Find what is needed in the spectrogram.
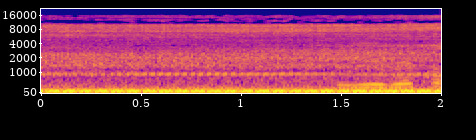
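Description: A motor engine running at a steady idle: a loud, even low drone with a fast regular pulse and a thin steady whine above it.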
